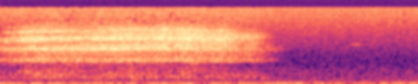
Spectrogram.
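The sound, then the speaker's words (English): A long, deep breath drawn in through the nose during a calming relaxation exercise, a steady airy hiss lasting about two seconds that then stops, leaving only faint low background noise. “And now we're ready to take a deep breath in through the nose”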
